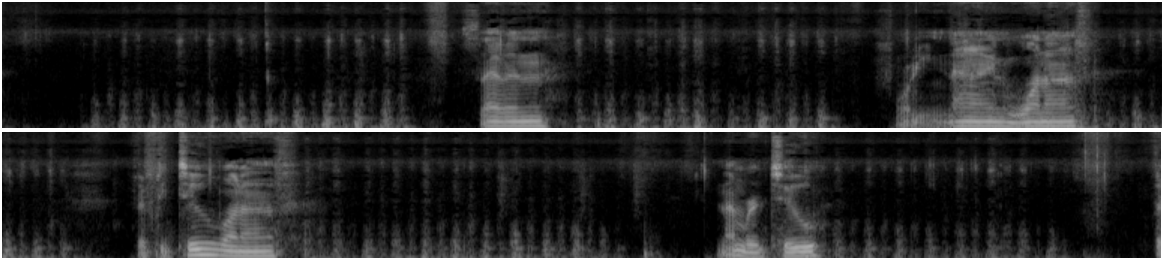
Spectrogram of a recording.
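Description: A coin scrapes rapidly back and forth across a scratch card.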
